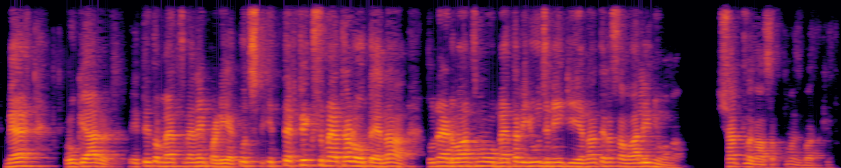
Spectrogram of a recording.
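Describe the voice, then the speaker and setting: A man's voice: high-pitched, fast talker, fairly bright tone, highs cut off. A man teaching chemistry in an online class from his room, in a blunt, teasing manner. His voice echoes as if in a cave. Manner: blunt, teasing, scolds students. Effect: echoing voice, like in a cave. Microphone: no earphones, device mic.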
